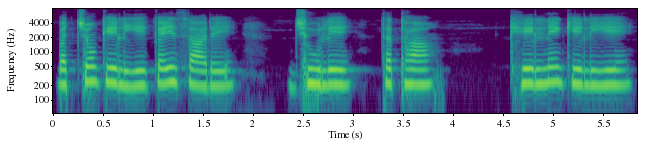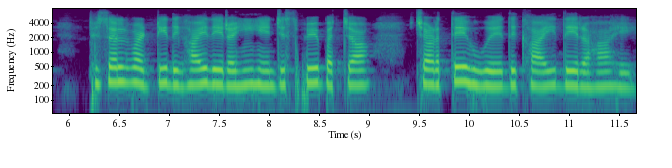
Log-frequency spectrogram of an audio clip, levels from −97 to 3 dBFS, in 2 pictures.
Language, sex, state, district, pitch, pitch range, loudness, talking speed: Hindi, female, Jharkhand, Sahebganj, 215 Hz, 210-230 Hz, -21 LUFS, 120 wpm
